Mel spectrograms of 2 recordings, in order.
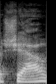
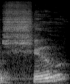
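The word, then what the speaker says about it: Shou: Uh it was starring uh Robin uh Shia. Is that how you say it? Robin Shia. Uh, I think it's Robin Shu. Robin Shu. I think Robin Shu.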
